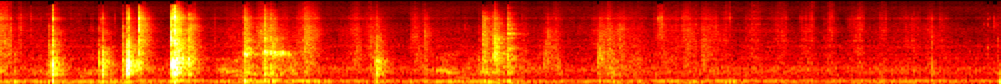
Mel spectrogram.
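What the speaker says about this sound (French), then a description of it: "Et on mélange." Diet chocolate cake batter sweetened with maple syrup and flavoured with vanilla is stirred in a bowl, making soft irregular scraping and clinking strokes, louder at first and then quieter and sparser, with no talk.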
